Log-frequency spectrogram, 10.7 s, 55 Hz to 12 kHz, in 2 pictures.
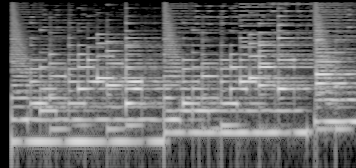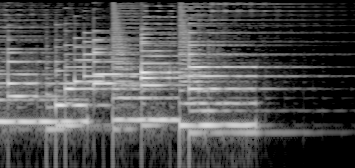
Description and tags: This is the 3rd of a set of electronic snippets inspired by my recent database course. This is the only piece that does NOT loop. Created in GarageBand.
chord-progression, electronic, music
